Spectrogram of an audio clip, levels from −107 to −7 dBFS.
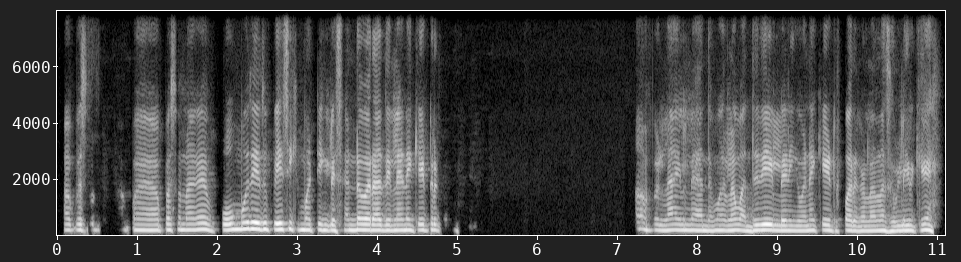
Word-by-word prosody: அப்ப 200 Hz, 0 st, -5 dB
சொன் 195 Hz, -2 st, -15 dB, 0.3 s
அப்ப 200 Hz, -, -14 dB, 0.3 s
அப்பா 200 Hz, +3 st, -4 dB
சொன்னாரு 200 Hz, +1 st, -1 dB, 0.3 s
"போம்போது 220 Hz, +4 st, +3 dB
எதுவும் 220 Hz, -1 st, 0 dB
பேசிக்க 215 Hz, -1 st, +3 dB
மாட்டீங்களே! 190 Hz, -1 st, -1 dB
சண்டை 190 Hz, +1 st, +1 dB
வராதல்ல" 190 Hz, -1 st, +2 dB, 0.2 s
கேட்டுருக் 195 Hz, -1 st, -3 dB, 2.5 s
அப்ட்லாம் 195 Hz, -1 st, -3 dB
இல்ல. 190 Hz, 0 st, -1 dB
அந்த 175 Hz, -1 st, -1 dB
மாரிலாம் 185 Hz, +1 st, 0 dB
வந்ததே 185 Hz, +4 st, +3 dB
இல்ல. 180 Hz, -1 st, 0 dB
நீங்க 175 Hz, 0 st, -2 dB
வேணா 180 Hz, +1 st, -1 dB
கேட்டு 180 Hz, -4 st, -1 dB
பாருங்கலாம் 170 Hz, 0 st, -1 dB
நான் 160 Hz, -3 st, 0 dB
சொல்லிருக்கேன். 180 Hz, +1 st, 0 dB
190 Hz, 130 wpm, -18 LUFS, 180-200 Hz, 2.5 s, போம்போது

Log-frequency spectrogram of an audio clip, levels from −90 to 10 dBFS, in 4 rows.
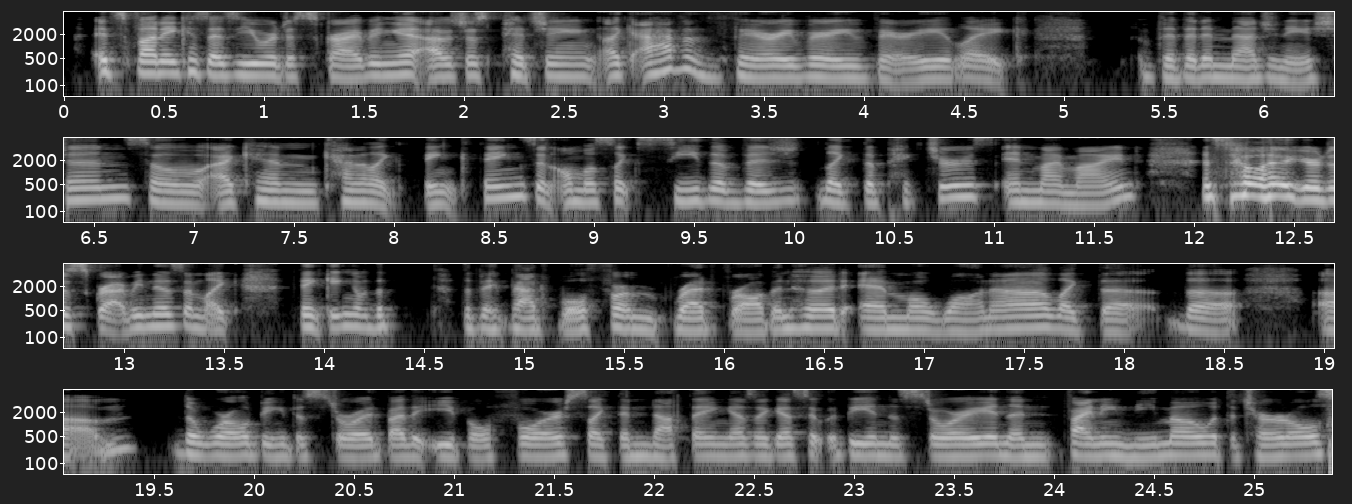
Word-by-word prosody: It's 230 Hz, 0 st, +3 dB
funny 215 Hz, -1 st, +7 dB
'cause 225 Hz, 0 st, -2 dB
as 185 Hz, 0 st, +3 dB
you 190 Hz, 0 st, +4 dB
were 185 Hz, -, +3 dB
describing 175 Hz, +1 st, +1 dB
it, 200 Hz, 0 st, +4 dB
I 170 Hz, -, +5 dB
was 175 Hz, 0 st, -1 dB
just 185 Hz, 0 st, -3 dB
pitching 180 Hz, -3 st, -2 dB
like 180 Hz, +2 st, -2 dB
I -, -, +3 dB
have 260 Hz, +4 st, +2 dB
a 270 Hz, -, 0 dB
very, 165 Hz, -3 st, +1 dB
very, 165 Hz, -1 st, +2 dB
very, 150 Hz, -1 st, -2 dB
like, 155 Hz, -1 st, -5 dB, 0.5 s
vivid 165 Hz, -1 st, -2 dB
imagination, 165 Hz, +7 st, -2 dB
so 170 Hz, -7 st, -2 dB
I 160 Hz, -, +3 dB
can 175 Hz, -1 st, -3 dB
kinda 180 Hz, +1 st, -3 dB
like 160 Hz, -5 st, -3 dB
think 160 Hz, +1 st, -3 dB
things 235 Hz, +3 st, 0 dB
and -, -, -1 dB
almost, 180 Hz, +1 st, -1 dB
like, 195 Hz, -, -3 dB
see 190 Hz, 0 st, -2 dB
the 190 Hz, -1 st, -1 dB
vis 175 Hz, +2 st, -1 dB
like, 175 Hz, -4 st, -2 dB
the 175 Hz, -, 0 dB
pictures 225 Hz, +8 st, -2 dB
in 180 Hz, 0 st, -2 dB
my 170 Hz, -1 st, 0 dB
mind, 155 Hz, +11 st, -1 dB, 0.3 s
and 235 Hz, -, +4 dB
so 255 Hz, +2 st, +8 dB
while 245 Hz, +1 st, +10 dB
you're 205 Hz, -3 st, +7 dB
describing 195 Hz, -1 st, +2 dB
this, 200 Hz, +1 st, +1 dB
I'm, 195 Hz, -, -1 dB
like, -, -, -3 dB, 0.3 s
thinking 195 Hz, 0 st, +1 dB
of 190 Hz, -, -2 dB
the 185 Hz, +1 st, -4 dB, 0.3 s
the 180 Hz, -, -6 dB
Big 170 Hz, -2 st, -5 dB
Bad 160 Hz, 0 st, 0 dB
Wolf 165 Hz, -, -2 dB
from 170 Hz, -5 st, 0 dB
Red 155 Hz, 0 st, +2 dB
Robin 145 Hz, +4 st, 0 dB
Hood 180 Hz, 0 st, +1 dB
and 165 Hz, 0 st, +1 dB
Moana, 160 Hz, +4 st, 0 dB
like 165 Hz, -3 st, -3 dB
the 145 Hz, -1 st, -4 dB
the, 160 Hz, -6 st, -1 dB, 0.4 s
um 250 Hz, +2 st, -3 dB, 0.2 s
the 180 Hz, -2 st, +1 dB
world 165 Hz, 0 st, +1 dB
being 155 Hz, -1 st, -5 dB
destroyed 150 Hz, -1 st, -2 dB
by 150 Hz, -, 0 dB
the -, -, -3 dB
evil 145 Hz, -2 st, -4 dB
force, 160 Hz, +2 st, -2 dB
like, 155 Hz, -1 st, -3 dB
the 150 Hz, -, -3 dB
Nothing 155 Hz, +1 st, -3 dB
as 160 Hz, 0 st, -3 dB
I -, -, 0 dB
guess 160 Hz, 0 st, -3 dB
it -, -, -4 dB
would -, -, -7 dB
be 165 Hz, -2 st, 0 dB
in 165 Hz, -, -2 dB
the 155 Hz, -, -4 dB
story, 155 Hz, +1 st, +2 dB
and 165 Hz, 0 st, +1 dB
then 155 Hz, +1 st, -3 dB
Finding 160 Hz, -1 st, +2 dB
Nemo 165 Hz, +3 st, 0 dB
with 170 Hz, 0 st, -2 dB
the 150 Hz, -, -12 dB
turtles, 160 Hz, +3 st, +1 dB
170 Hz, 220 wpm, -23 LUFS, 160-185 Hz, 0.5 s, while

